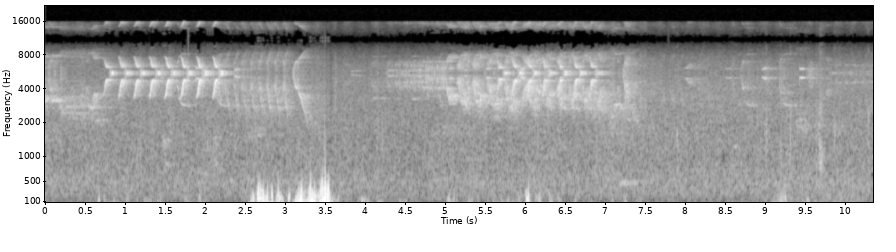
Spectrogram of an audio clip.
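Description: Small songbirds singing in a cedar grove: quick trills of short high chirps, repeated in bouts, with one falling note about three seconds in. The loudest sound is a brief low rumble just before that.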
